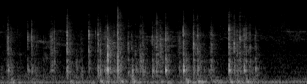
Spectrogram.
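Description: Quick keystrokes on a computer keyboard as a new database name is entered in Transana, a close, irregular patter of clicks with no talking over it.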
